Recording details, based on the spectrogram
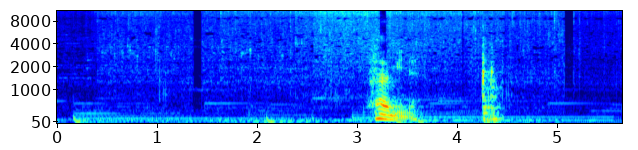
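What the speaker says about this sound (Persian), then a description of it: "لپالو آبکش کنید، تو آب جوش بریزید و گوشت رو با هم سرخ کنیم." Pieces of meat frying in hot oil in a home kitchen while cooking a Persian stew, with steady close sizzling, a couple of louder crackling surges as the pieces are moved, and a brief spoken word.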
